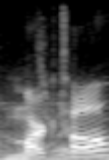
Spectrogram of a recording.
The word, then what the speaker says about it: Markthal: Markthal?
